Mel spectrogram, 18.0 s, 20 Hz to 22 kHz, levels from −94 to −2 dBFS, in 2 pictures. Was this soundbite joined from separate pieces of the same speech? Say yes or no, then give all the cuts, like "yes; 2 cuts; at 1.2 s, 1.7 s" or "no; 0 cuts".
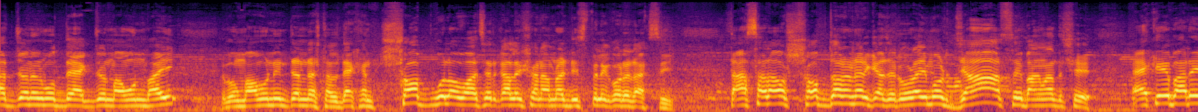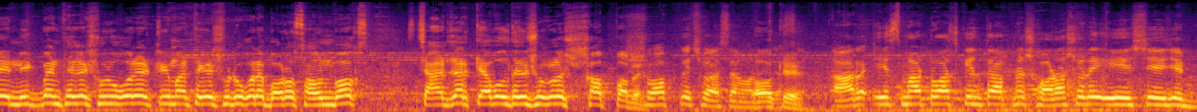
no; 0 cuts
